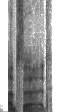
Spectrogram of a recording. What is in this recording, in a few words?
"absurd", British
